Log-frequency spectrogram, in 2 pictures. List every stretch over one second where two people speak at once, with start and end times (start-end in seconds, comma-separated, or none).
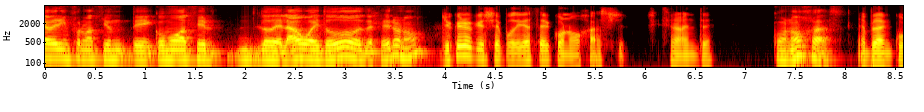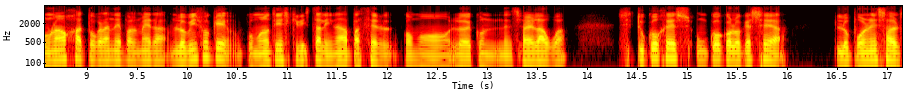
none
